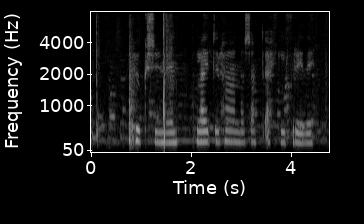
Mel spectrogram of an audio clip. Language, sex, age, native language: Icelandic, female, 11, Icelandic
